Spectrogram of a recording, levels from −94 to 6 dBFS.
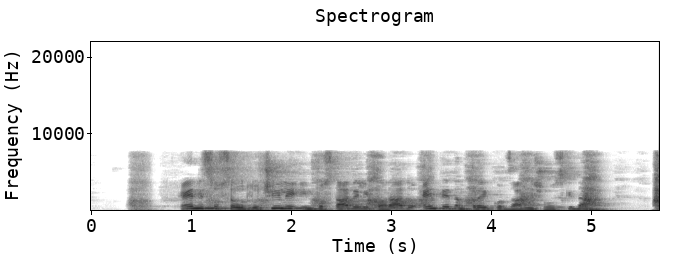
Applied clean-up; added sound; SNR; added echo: classical method WPE with log-MMSE.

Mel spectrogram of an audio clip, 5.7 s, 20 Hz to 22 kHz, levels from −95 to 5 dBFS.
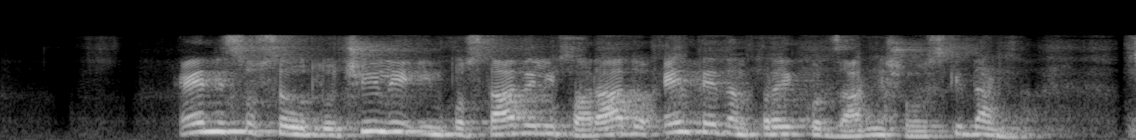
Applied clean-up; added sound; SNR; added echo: neural separator model SepFormer DNS4.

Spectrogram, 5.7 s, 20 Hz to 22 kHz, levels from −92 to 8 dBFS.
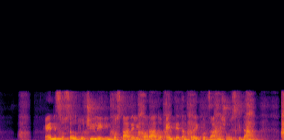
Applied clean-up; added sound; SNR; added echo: none; Breathing; 11 dB; reverberation time 0.8 s.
